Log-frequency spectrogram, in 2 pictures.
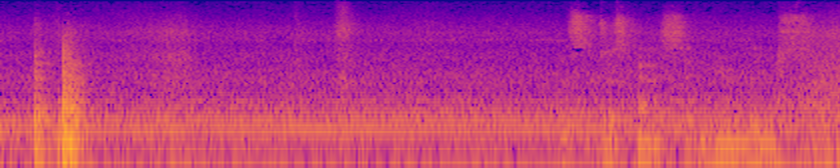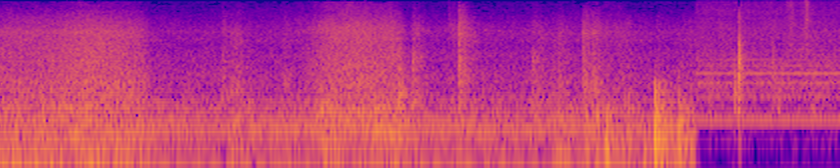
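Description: Wooden tiles clack and slide on a wooden table.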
